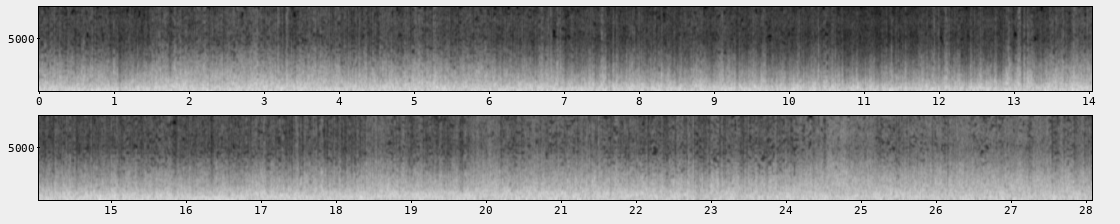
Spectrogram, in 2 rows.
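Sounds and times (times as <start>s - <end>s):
train rushing and rumbling: 0.0s - 28.0s
wind buffeting microphone: 0.0s - 28.0s.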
